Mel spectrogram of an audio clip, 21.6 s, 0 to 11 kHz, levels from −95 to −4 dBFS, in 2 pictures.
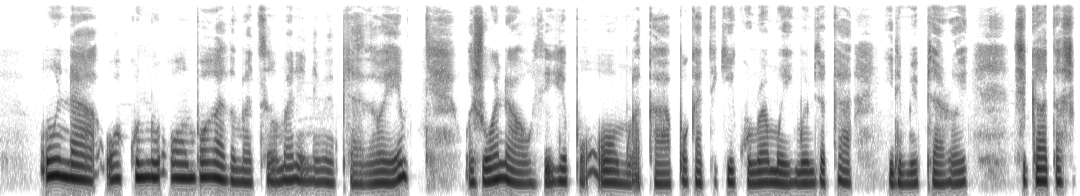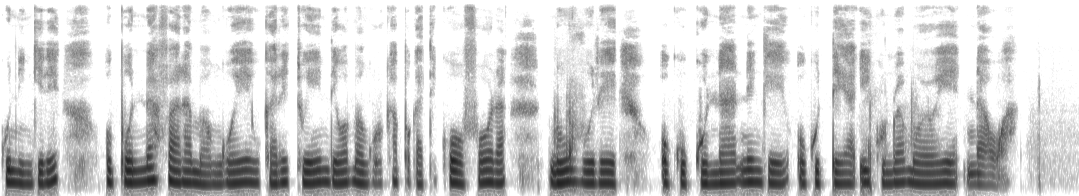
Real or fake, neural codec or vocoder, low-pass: real; none; 9.9 kHz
